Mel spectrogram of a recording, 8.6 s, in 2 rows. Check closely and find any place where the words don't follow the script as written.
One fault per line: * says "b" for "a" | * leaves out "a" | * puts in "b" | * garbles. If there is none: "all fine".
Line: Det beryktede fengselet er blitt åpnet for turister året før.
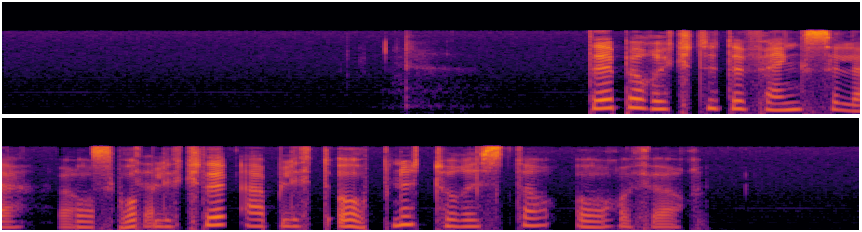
* garbles
* leaves out "for"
